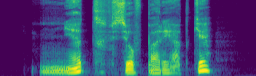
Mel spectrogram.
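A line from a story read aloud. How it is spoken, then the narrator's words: Thoughtful drawl. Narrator (Russian): задумчиво протянул опер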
